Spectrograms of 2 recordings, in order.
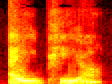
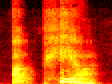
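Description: First: A peer with a full AY, AY PEER; a peer as two stressed words; wrong way. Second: Appear with a schwa start, uh-PEER; right way. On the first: Teacher shows how not to say a peer. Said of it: "the next word is not a peer". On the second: Teacher models appear with a schwa. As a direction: appear begun with a weak uh. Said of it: "but appear". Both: Shown as a demonstration.

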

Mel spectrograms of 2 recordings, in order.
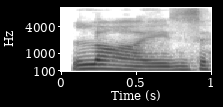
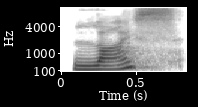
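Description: First: "lies" with a long vowel and buzzing z; minimal-pair demo, "lies" ending in z; voiced Z ending. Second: "Lice" with a crisp hissed s at the end; minimal-pair demo, "Lice" ending in sharp s; voiceless S ending. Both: Shown as a demonstration. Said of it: "when the S says S or the S says Z".

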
